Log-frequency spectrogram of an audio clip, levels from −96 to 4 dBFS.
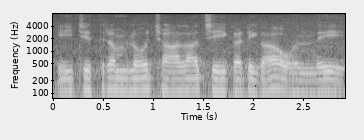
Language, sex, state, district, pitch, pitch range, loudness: Telugu, male, Telangana, Komaram Bheem, 115 Hz, 110-120 Hz, -16 LUFS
